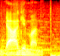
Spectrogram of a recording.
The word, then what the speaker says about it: Jagemann: I'm assuming this is kind of like a European name, and since I'm German, I'm going to pronounce it German, so just bear with me, and that's going to be Jagemann.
